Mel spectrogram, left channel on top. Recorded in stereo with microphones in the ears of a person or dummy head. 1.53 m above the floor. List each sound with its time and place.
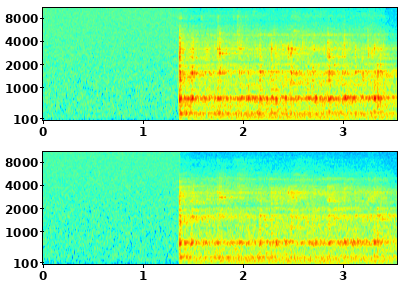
1.4 s boiling: 20° left (ahead or behind), 1.8 m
